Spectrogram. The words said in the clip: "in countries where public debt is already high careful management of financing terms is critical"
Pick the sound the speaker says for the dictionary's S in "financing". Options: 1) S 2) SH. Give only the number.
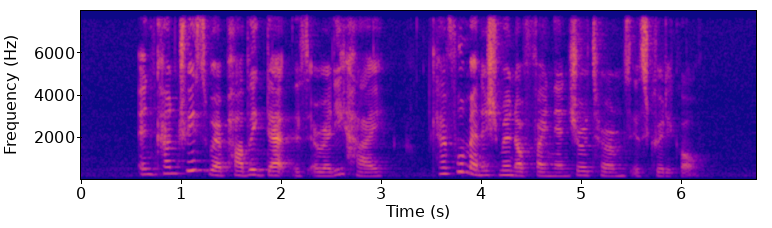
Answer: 2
